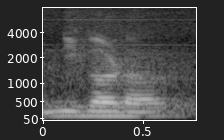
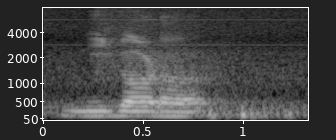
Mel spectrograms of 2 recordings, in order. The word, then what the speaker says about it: নিগড়: ড উচ্চারণ হয়, কিন্তু সেটা যদি শব্দের শেষে বা মাঝে থাকে সেটা ড উচ্চারণ না হয়ে র উচ্চারণ হয়, র।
